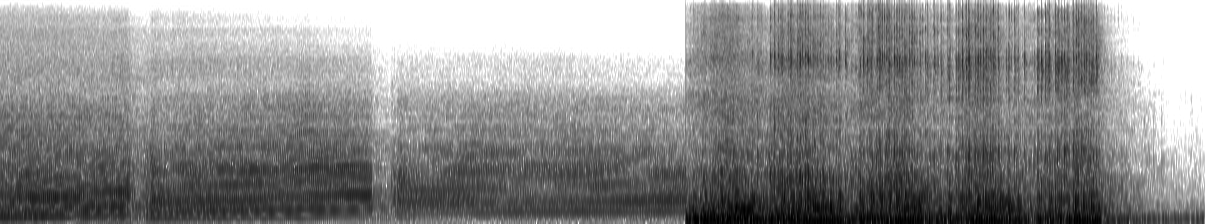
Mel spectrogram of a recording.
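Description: Car engine accelerating hard through the gears on a drag-strip pass, its pitch climbing and dropping back at an upshift about a second in and again near four seconds, then running steadier. About seven seconds in, a loud, rough rumble takes over for about four seconds.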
